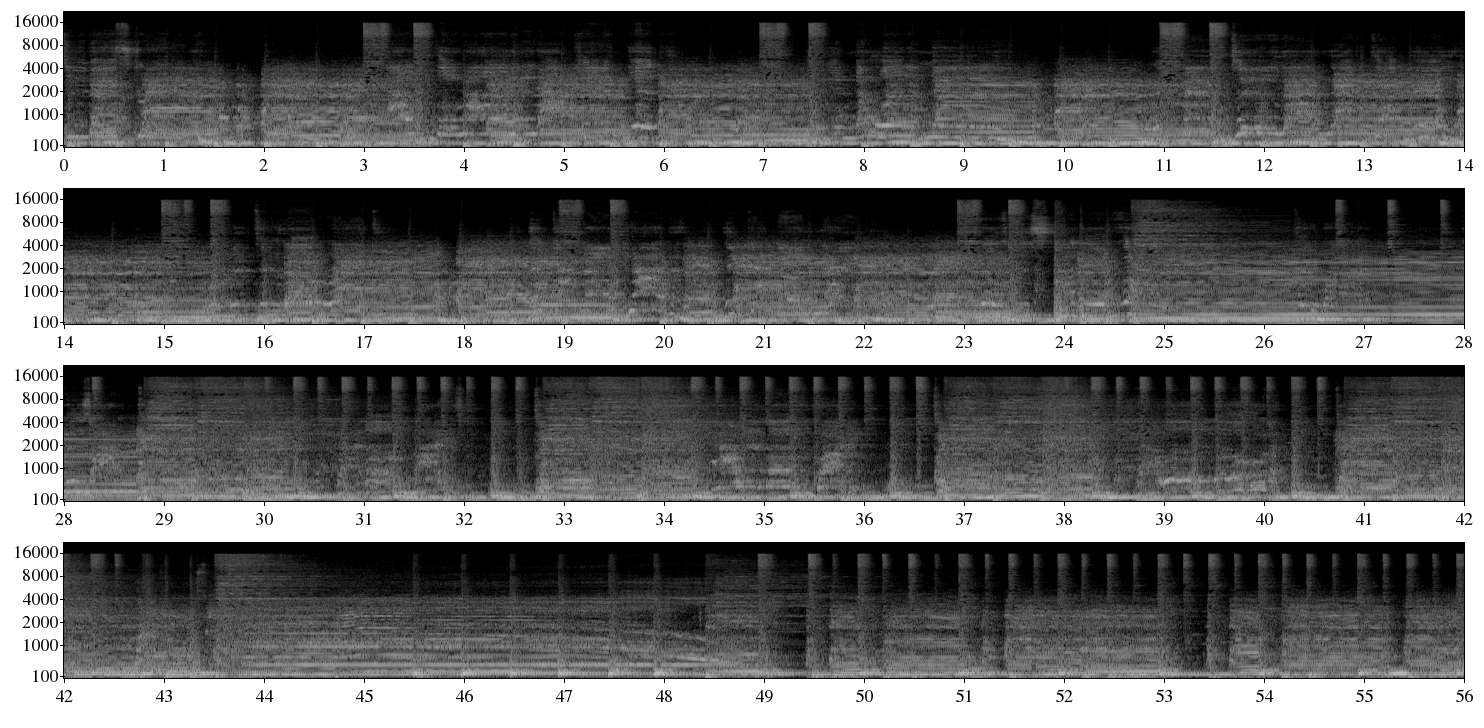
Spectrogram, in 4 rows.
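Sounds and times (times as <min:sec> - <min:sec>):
person singing into microphone: 0:00.0 - 0:01.6, 0:02.8 - 0:09.8, 0:10.5 - 0:17.5, 0:18.4 - 0:32.1, 0:32.7 - 0:36.1, 0:36.7 - 0:49.3
drum kit: 0:00.0 - 0:56.0
electric guitars: 0:00.0 - 0:56.0.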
